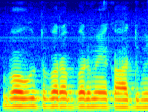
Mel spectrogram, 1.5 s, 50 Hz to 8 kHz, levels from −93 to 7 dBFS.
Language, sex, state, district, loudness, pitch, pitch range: Hindi, male, Uttar Pradesh, Shamli, -16 LUFS, 155 Hz, 150-155 Hz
